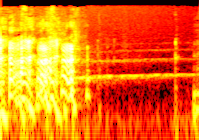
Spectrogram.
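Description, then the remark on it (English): A high school fire alarm, set off by someone pulling the alarm, goes off: a loud, harsh clanging burst, then a steady, piercing electronic tone that holds on, with a brief click near the end. “She just pulled a high school fire alarm pole.”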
